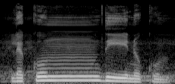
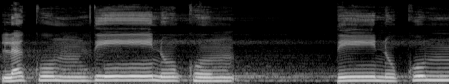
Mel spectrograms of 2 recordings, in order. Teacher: സുക്കൂനുള്ള മീമിന് ശേഷം ദാലാണ് അതുകൊണ്ട് ഇളഹാർ ചെയ്യണം വെളിവാക്കിയിട്ടാണ് ഓതേണ്ടത് അല്ലാതെ ചിലർ ഓതുന്നതുപോലെ ലക്കും ദീനുക്കും ഇങ്ങനെ മണിക്കേണ്ടതില്ല മണിക്കാതെ വെളിവാക്കി ലക്കും ദീനുക്കും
